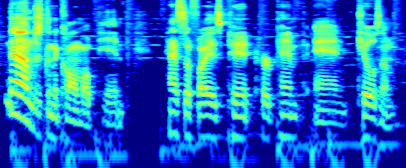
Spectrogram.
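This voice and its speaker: A young man at an ordinary middle pitch, talking loosely and profanely as he plays through a story game with friends. He reads out the characters' lines and jokes about them, with faint music playing underneath. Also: very animated, fairly quick, pushed and bright. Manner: joking, profane, voices game dialogue. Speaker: game streamer. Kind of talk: casual game chat with friends.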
